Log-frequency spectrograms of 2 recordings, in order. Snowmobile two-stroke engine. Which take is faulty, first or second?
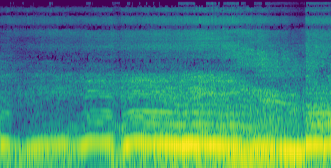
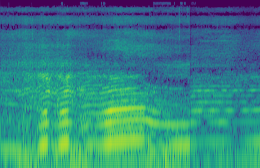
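first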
